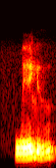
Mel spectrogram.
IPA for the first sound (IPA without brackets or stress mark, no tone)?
w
